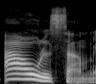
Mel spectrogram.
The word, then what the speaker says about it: Owlsam: Det är alltså en lyssnare som egentligen inte ger sitt namn, utan det kommer från då ett e-postkonto som heter Olsam. – Mm. – Olsam Music. – Kanske Owl. – Owlsam, ja. – Som är uggla. – Jag visste ju att det var uggla, jag uttalade det fel.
